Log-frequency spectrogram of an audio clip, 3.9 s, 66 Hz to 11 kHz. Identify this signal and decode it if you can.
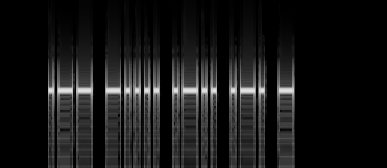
Morse code, heard as a keyed tone, about 25 wpm, 700 Hz. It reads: W6LRT
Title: USA Call Signs 25wpm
